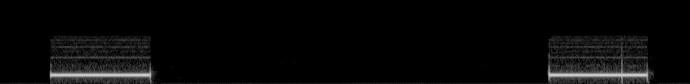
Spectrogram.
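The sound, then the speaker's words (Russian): Telephone line signal tone: two steady one-second beeps at a single mid-low pitch, separated by roughly four seconds of silence, with no voices. “Please hold on for answer or call back later. The number is busy.”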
